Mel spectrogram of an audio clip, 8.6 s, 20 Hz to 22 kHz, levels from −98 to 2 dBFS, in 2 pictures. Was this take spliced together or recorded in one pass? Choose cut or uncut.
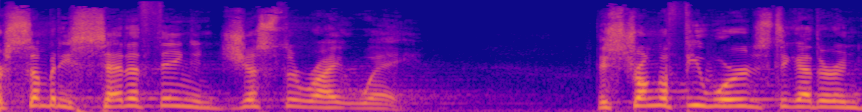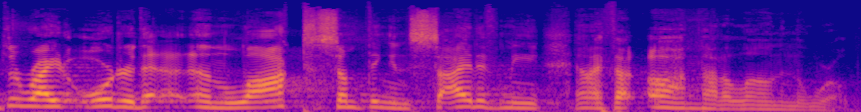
cut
